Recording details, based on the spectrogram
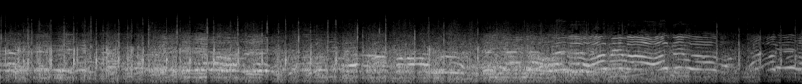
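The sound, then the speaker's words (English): A large crowd of onlookers lining the streets in Myanmar cheers and shouts continuously as a procession of monks passes, many overlapping voices forming a loud, steady roar for the full eight seconds, with scattered clapping and rising calls woven through it. “Large crowds of onlookers lined the streets, cheering as the procession passed.”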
